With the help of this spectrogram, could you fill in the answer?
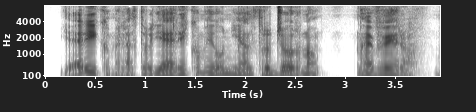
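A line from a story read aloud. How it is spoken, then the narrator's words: Murmur. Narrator (Italian): mormora lui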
